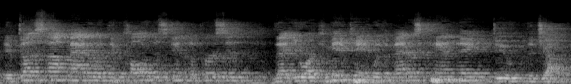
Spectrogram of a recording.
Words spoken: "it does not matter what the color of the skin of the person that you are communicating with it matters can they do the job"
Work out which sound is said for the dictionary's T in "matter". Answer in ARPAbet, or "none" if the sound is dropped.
T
